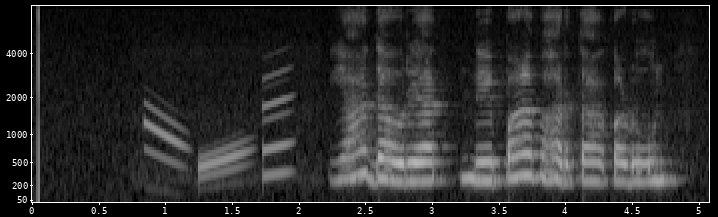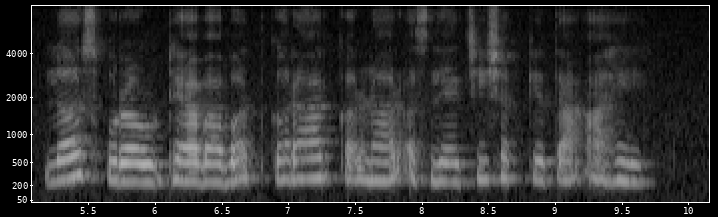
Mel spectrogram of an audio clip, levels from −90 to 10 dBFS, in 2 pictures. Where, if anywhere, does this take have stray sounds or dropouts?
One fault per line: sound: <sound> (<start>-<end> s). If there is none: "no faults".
sound: chirp (0.8-2.0 s)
